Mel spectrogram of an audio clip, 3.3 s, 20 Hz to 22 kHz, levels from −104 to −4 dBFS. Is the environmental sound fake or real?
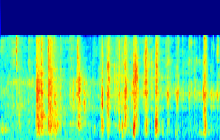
real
